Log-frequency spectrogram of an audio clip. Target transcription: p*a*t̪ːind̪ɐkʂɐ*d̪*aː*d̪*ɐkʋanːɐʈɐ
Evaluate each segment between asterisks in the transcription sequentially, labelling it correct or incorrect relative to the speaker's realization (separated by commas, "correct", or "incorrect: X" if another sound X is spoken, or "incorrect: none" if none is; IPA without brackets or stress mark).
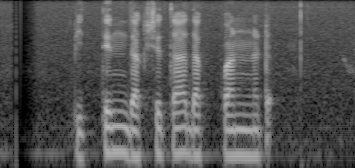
incorrect: i, incorrect: t̪, correct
